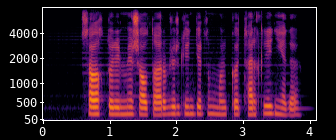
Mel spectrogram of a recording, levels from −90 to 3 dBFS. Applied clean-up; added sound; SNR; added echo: neural separator model SepFormer DNS4.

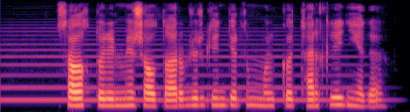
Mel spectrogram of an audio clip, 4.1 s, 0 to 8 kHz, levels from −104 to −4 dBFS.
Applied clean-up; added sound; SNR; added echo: none; Wind instrument, woodwind instrument; 19 dB; none.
